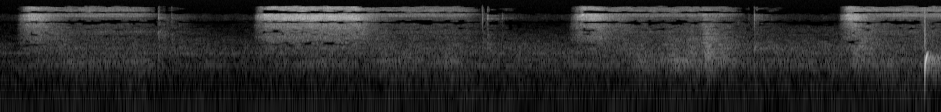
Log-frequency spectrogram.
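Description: Breath blown in four short puffs through a toy blow pipe (floating-ball game), each a hissing rush of air, about every second and a half. A single sharp click near the end.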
